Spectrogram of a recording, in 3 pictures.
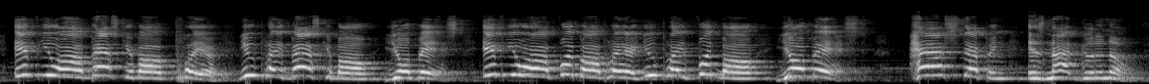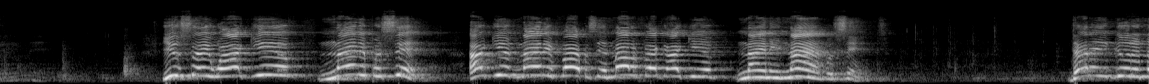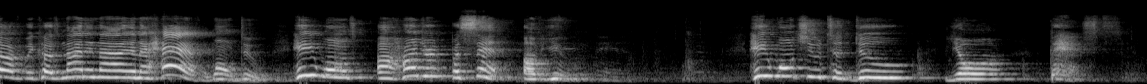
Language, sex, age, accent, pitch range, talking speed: English, male, 40-59, American, 280-390 Hz, 115 wpm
